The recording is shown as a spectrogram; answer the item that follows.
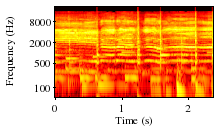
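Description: Live dangdut band playing: kendang hand-drum strokes and a bass line under a sustained melody.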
